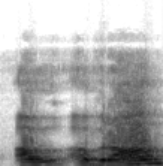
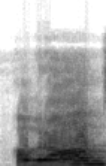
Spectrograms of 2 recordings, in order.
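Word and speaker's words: Avram: खुदा ने ये जो वादा अब्राम से किया, हिब्रू में अब्राम नहीं है, बी साउंड नहीं है, वी साउंड है, इसलिए अब्राम नहीं अब्राम जो है प्रोनाउंसिएट होता है।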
